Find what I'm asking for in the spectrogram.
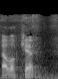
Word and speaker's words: Elokim: We pronounce it, even though it's spelled with four letters, we pronounce it Elokim.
